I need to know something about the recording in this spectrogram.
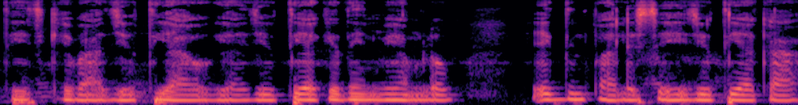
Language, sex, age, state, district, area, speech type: Hindi, female, 60+, Uttar Pradesh, Ghazipur, urban, spontaneous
